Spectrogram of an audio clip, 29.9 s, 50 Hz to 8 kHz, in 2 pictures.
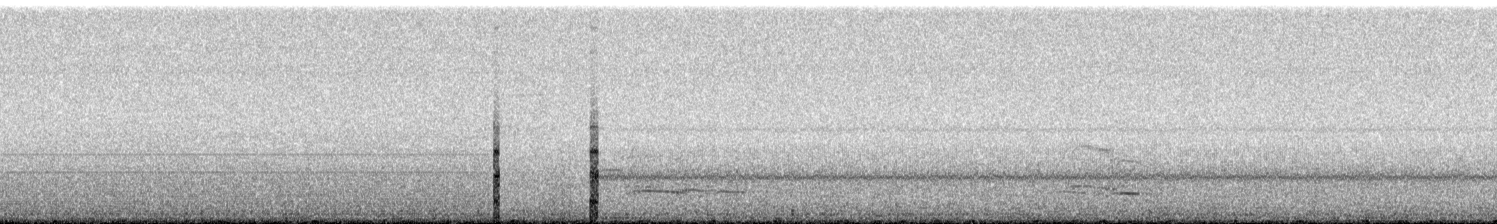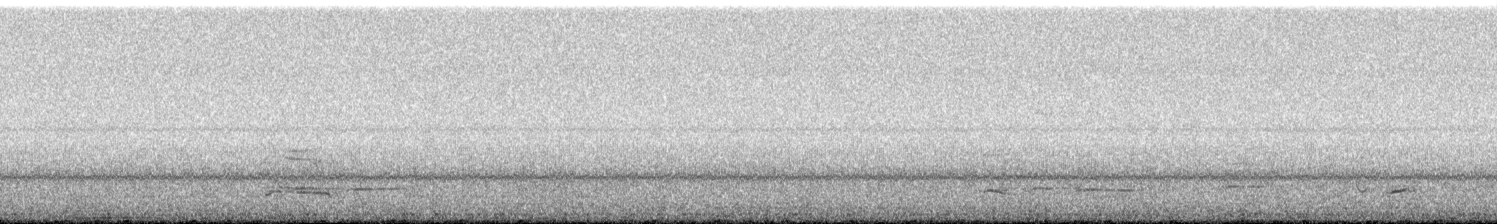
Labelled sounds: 6.5	8.0	killer whale, offshore, 0.75 to 1.9 kHz
10.2	11.9	killer whale, offshore, 0.71 to 1.7 kHz
16.2	19.9	killer whale, offshore, 0.75 to 2.1 kHz
23.7	29.9	killer whale, offshore, 0.71 to 1.9 kHz

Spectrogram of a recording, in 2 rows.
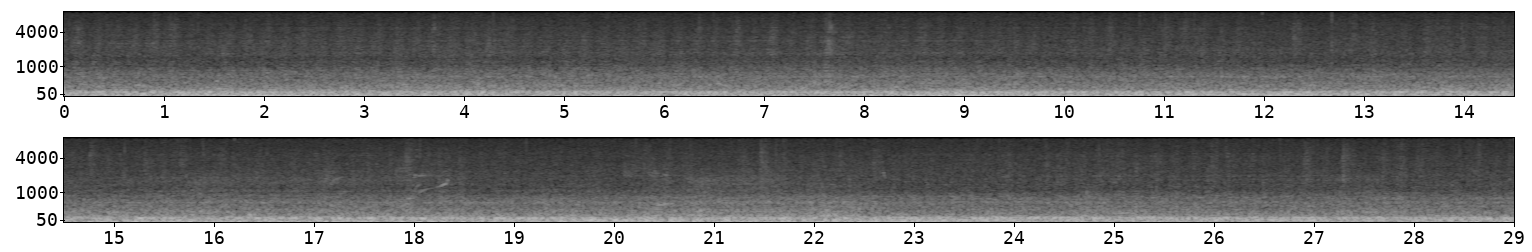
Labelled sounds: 17.7	18.4	killer whale, 0.70 to 6.0 kHz

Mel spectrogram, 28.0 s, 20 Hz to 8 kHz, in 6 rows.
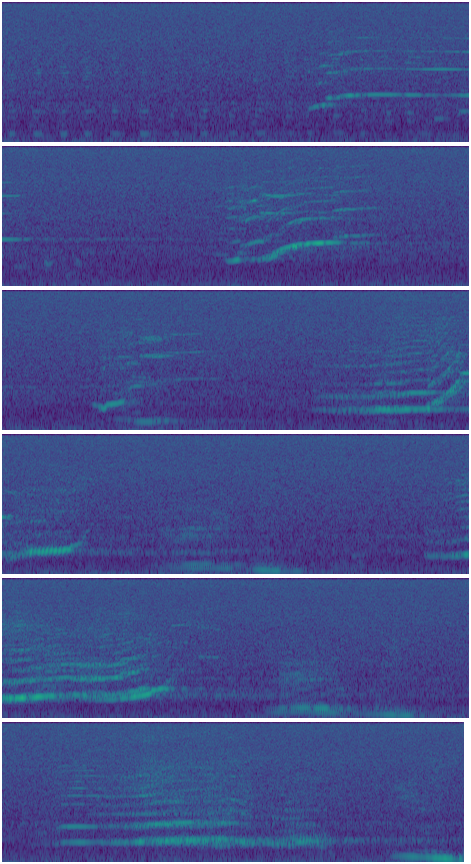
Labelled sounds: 3.2	4.9	humpback whale, 0.80 to 3.0 kHz
6.9	8.5	humpback whale, 0.80 to 3.1 kHz
9.0	9.4	humpback whale, 2.0 to 3.3 kHz
10.6	11.4	humpback whale, 0.80 to 3.3 kHz
13.2	14.2	humpback whale, 0.80 to 1.8 kHz
18.8	20.2	humpback whale, 0.80 to 1.8 kHz
20.6	21.7	humpback whale, 0.83 to 1.5 kHz
23.9	25.8	humpback whale, 0.80 to 3.0 kHz

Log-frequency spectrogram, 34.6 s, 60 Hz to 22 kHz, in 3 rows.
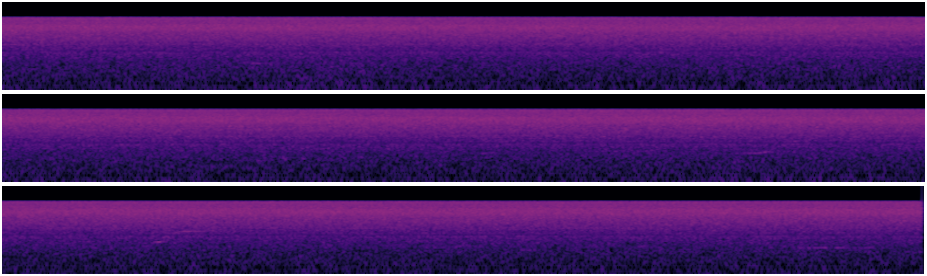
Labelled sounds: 25.3	25.6	humpback whale, 0.93 to 1.1 kHz

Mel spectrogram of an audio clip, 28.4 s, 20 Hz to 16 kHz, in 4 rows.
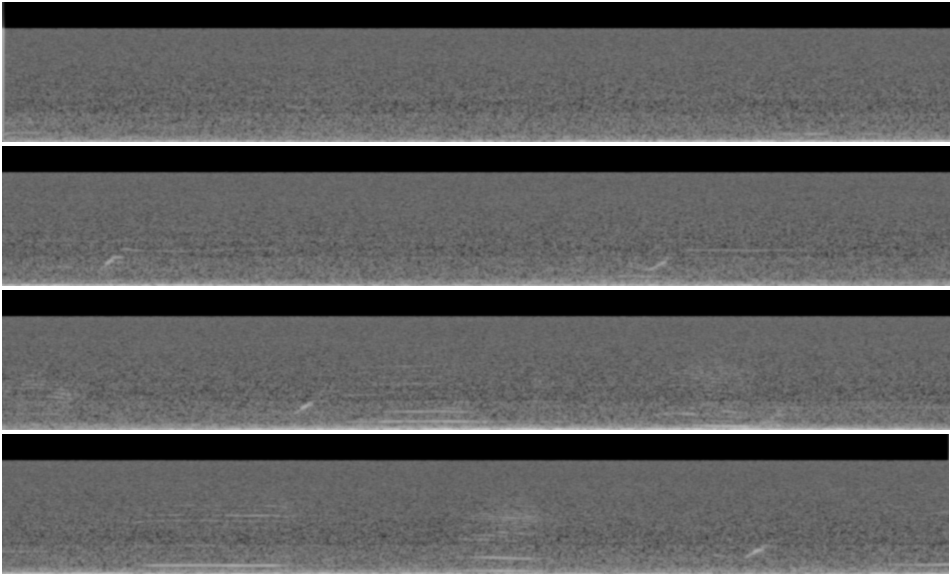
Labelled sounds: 23.0	23.4	humpback whale, 1.7 to 1.9 kHz
25.0	25.3	humpback whale, 1.5 to 1.7 kHz

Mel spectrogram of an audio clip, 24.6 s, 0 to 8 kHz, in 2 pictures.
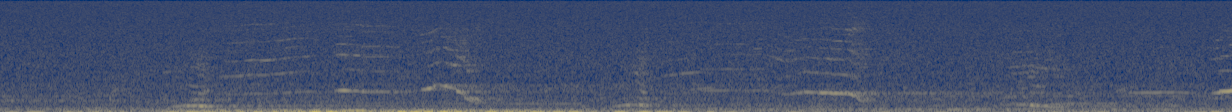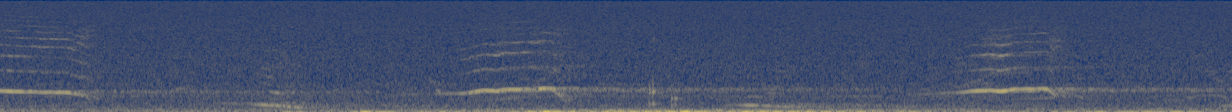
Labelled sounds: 2.2	3.1	humpback whale, 0.90 to 4.2 kHz
3.5	3.9	humpback whale, 2.1 to 4.0 kHz
4.2	5.6	humpback whale, 1.2 to 3.6 kHz
6.8	7.1	humpback whale, 0.99 to 1.2 kHz
7.7	8.6	humpback whale, 0.90 to 3.7 kHz
10.1	10.5	humpback whale, 1.1 to 1.3 kHz
12.1	13.3	humpback whale, 0.80 to 5.1 kHz
16.9	17.9	humpback whale, 1.0 to 2.7 kHz
22.0	22.8	humpback whale, 1.0 to 3.2 kHz

